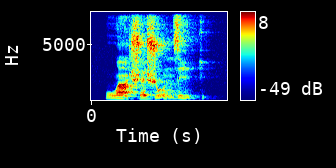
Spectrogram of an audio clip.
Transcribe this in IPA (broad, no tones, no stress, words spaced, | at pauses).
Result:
wã ʃɛʒu nzik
